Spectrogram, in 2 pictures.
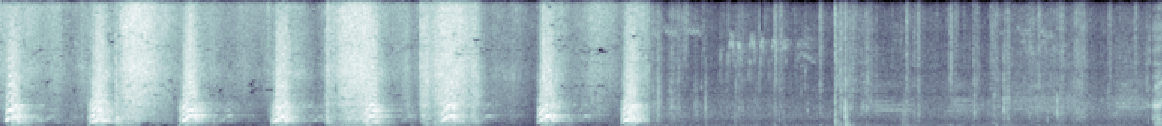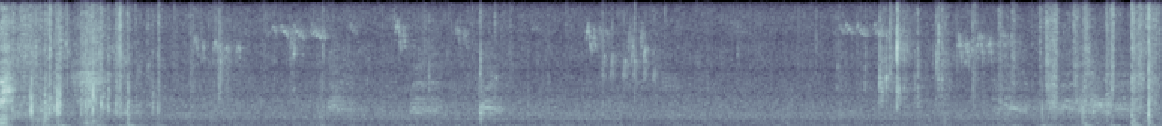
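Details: German Shepherd dog playing in snow: a rapid burst of about eight loud, harsh barks in the first five seconds, then near quiet with faint rustling and a few soft scattered sounds.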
